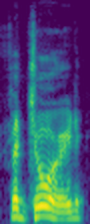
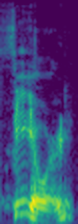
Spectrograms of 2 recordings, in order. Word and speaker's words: fjord: Cruz Tracy arm fiord it's not Fjord which is what Jos from Adventures ahead would pronounce it as it's fiord um and then ketan is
